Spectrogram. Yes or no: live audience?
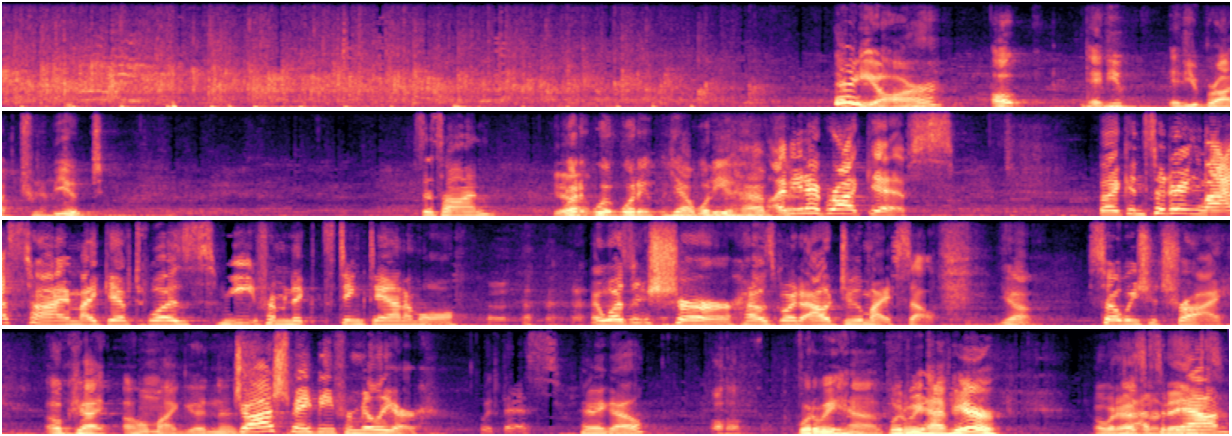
yes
